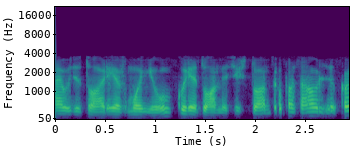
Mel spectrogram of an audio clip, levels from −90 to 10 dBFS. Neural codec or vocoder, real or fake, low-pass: codec, 16 kHz, 4.8 kbps, FACodec; fake; 3.6 kHz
